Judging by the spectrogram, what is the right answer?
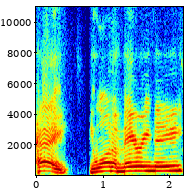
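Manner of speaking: calling out high and slow. Voicing a smith calling across to the party: yelling at the top of his lungs. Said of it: "he says in it at the top of his lungs".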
